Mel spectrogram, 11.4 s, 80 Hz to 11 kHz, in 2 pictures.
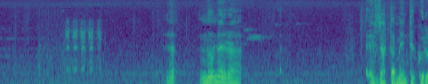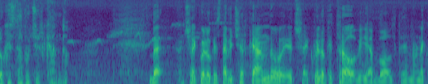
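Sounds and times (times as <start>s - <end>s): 
goat bleating: 0.8s - 1.4s
speech: 2.2s - 3.3s, 4.9s - 6.7s, 7.7s - 11.4s.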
